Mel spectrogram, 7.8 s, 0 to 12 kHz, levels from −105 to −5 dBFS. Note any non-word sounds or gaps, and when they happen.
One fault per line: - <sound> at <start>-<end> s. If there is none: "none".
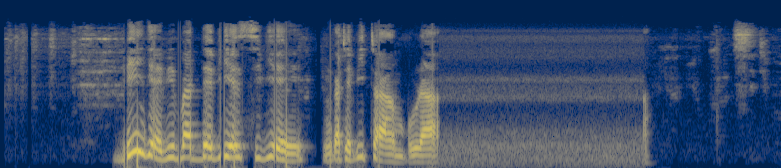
none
